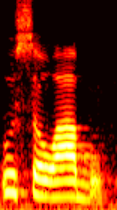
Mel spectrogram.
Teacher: this B is in between two vowels. And so the B becomes a W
